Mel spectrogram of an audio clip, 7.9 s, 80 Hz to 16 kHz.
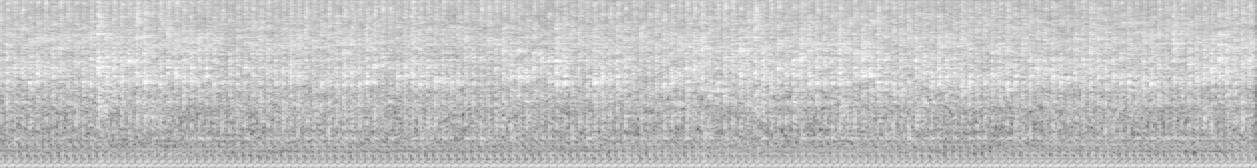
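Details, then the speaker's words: Ford 100 at the end of a tune-up, started with starter ether on a roughly 40°F day, idling through a straight pipe: loud, steady putter with an even low beat, no misses or knocks; healthy. "[Music] you are death in one and that thing sounds beautiful"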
